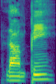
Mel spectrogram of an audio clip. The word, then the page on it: lañpiñ: apatani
